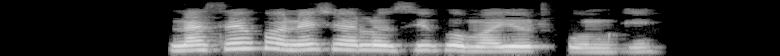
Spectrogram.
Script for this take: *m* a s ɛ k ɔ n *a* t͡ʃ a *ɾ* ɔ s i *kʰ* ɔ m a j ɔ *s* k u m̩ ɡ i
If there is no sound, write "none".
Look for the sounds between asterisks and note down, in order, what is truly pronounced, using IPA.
n, ɛ, l, k, t

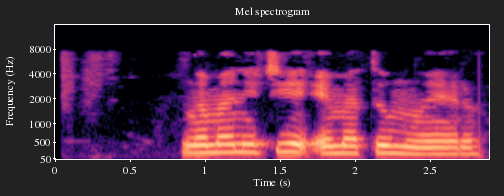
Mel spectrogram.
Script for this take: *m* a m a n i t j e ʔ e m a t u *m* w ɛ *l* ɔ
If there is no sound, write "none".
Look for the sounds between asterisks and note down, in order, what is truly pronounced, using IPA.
ŋ, m, ɾ

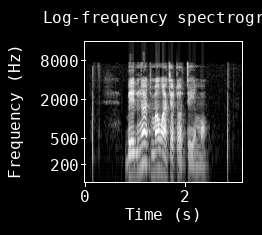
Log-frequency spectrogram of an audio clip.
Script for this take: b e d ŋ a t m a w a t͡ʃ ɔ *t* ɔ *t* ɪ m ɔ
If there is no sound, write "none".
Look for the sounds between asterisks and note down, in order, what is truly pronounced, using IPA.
t, t

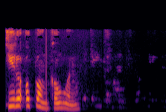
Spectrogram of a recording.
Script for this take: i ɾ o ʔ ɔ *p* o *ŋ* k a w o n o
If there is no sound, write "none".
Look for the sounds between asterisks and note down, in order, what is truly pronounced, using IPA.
p, ŋ

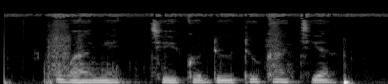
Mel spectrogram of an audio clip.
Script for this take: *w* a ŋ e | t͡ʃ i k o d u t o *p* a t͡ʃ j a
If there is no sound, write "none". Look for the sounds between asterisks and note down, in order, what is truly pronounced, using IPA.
w, k

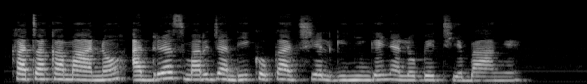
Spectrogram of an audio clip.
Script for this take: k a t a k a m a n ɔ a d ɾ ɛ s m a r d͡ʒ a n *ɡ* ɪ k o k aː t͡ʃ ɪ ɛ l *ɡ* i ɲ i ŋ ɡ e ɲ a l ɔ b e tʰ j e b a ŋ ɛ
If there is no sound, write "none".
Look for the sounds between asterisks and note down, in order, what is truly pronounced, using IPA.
d, ɡ

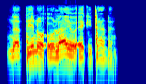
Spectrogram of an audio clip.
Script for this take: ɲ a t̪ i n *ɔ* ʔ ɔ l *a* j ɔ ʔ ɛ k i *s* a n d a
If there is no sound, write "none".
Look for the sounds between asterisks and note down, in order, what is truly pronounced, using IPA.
ɔ, a, t

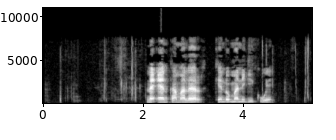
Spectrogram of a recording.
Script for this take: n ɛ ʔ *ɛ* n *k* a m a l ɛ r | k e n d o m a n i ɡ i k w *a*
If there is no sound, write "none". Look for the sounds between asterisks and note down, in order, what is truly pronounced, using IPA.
ɛ, k, e

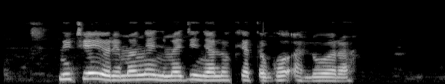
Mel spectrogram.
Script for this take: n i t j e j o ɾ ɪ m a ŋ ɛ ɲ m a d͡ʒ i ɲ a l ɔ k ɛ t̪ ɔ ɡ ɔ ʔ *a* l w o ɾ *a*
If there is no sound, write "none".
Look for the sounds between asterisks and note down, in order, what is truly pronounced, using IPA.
a, a

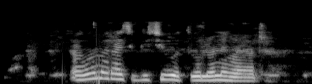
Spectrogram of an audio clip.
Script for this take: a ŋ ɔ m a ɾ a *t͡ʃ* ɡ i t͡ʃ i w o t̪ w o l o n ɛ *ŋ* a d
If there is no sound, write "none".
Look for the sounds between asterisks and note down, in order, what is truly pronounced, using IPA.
t͡ʃ, ŋ

